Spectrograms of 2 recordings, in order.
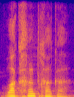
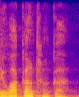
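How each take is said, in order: First: The k sound is guttural and raspy. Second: The k sound is plain, without friction. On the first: It names the great power in creation. The speaker calls it right. "when we say" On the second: It means something old and worn out. The speaker calls it wrong. "ka is something that's old and worn out"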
